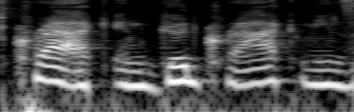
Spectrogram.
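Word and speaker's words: craic: no matt crack crack it's a c-r-a-i-c it's spelt crack like crate but it's crack and good crack means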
